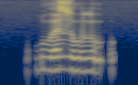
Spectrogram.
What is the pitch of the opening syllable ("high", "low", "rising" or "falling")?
rising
